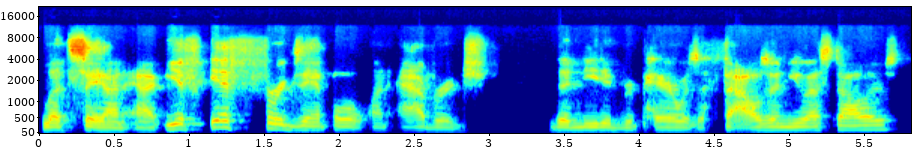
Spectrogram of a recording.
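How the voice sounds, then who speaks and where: A man giving a casual, halting account as a panel guest, thinking aloud. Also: fairly low pitch, no echo, dull audio. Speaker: panel guest, relief worker.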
